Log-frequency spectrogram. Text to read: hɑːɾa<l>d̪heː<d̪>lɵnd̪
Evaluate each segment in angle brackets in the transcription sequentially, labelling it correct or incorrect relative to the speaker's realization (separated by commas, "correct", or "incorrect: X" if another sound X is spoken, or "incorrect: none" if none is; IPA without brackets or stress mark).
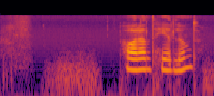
correct, correct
